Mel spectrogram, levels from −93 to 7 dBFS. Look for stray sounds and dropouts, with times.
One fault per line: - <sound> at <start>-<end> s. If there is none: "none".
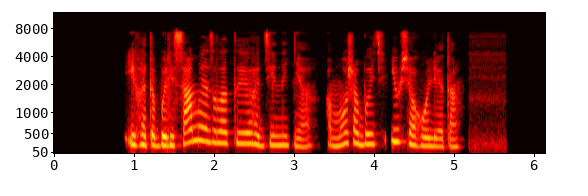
none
